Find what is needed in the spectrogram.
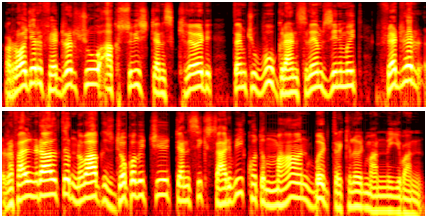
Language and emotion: Kashmiri, neutral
